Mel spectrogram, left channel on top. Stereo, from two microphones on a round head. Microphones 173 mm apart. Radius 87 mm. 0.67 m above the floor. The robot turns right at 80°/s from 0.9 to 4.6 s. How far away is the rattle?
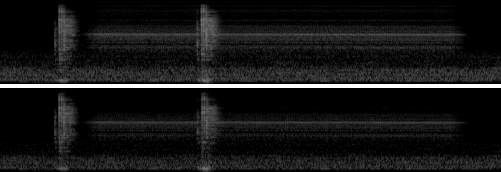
I don't hear a rattle.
